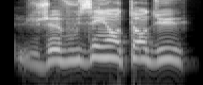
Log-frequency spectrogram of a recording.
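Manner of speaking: loud, high-pitched call; calling out loudly. A narrator's reading. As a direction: shout it so a hidden person hears. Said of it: "cria le docteur".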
